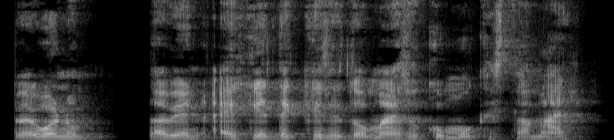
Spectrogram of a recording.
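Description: A man's voice: on the high side, quick pace, vocal fry. A young man with a Mexican Spanish accent, hosting a solo podcast from home in a rambling, slangy, self-interrupting way. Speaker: podcast host. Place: home room.

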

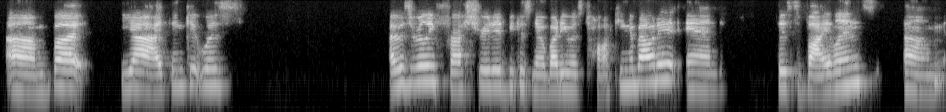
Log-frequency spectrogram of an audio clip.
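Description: A woman's voice: medium pitch, no room sound, highs cut off. A young woman from Missouri, a guest in a casual interview, reflecting on her life with many "um"s and "like"s. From Missouri, United States. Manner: relaxed, reflective, lots of fillers like "um" and "like".

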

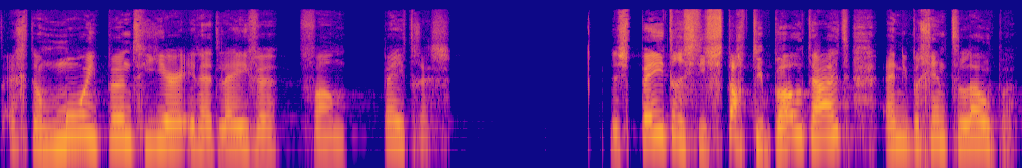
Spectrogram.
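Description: High-voiced man preaching in a reverberant hall. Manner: conversational, with frequent fillers and restarts. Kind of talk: sermon.

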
